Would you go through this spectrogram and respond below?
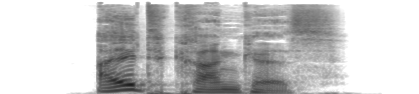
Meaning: strong/mixed nominative/accusative neuter singular of altkrank
- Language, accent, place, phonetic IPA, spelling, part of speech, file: German, Germany, Berlin, [ˈaltˌkʁaŋkəs], altkrankes, adjective, De-altkrankes.ogg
